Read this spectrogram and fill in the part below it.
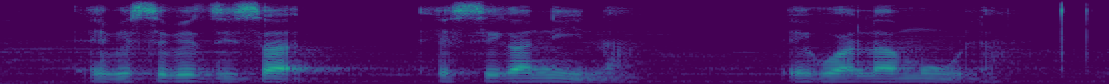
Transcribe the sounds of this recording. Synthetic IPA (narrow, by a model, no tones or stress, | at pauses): ɛɓɛsɛɓend͡zʱisa | esik̬anina | ɛk̬walamuːla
